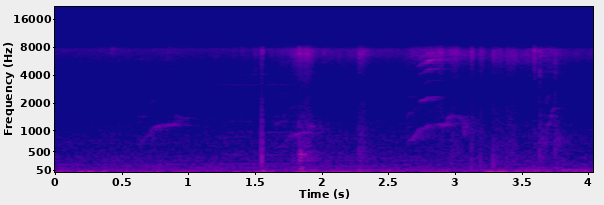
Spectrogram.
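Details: Abandoned kitten taken in by mother cat Smokey, letting out two thin arching meows about two seconds apart over a low indoor hum and a few sharp knocks.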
